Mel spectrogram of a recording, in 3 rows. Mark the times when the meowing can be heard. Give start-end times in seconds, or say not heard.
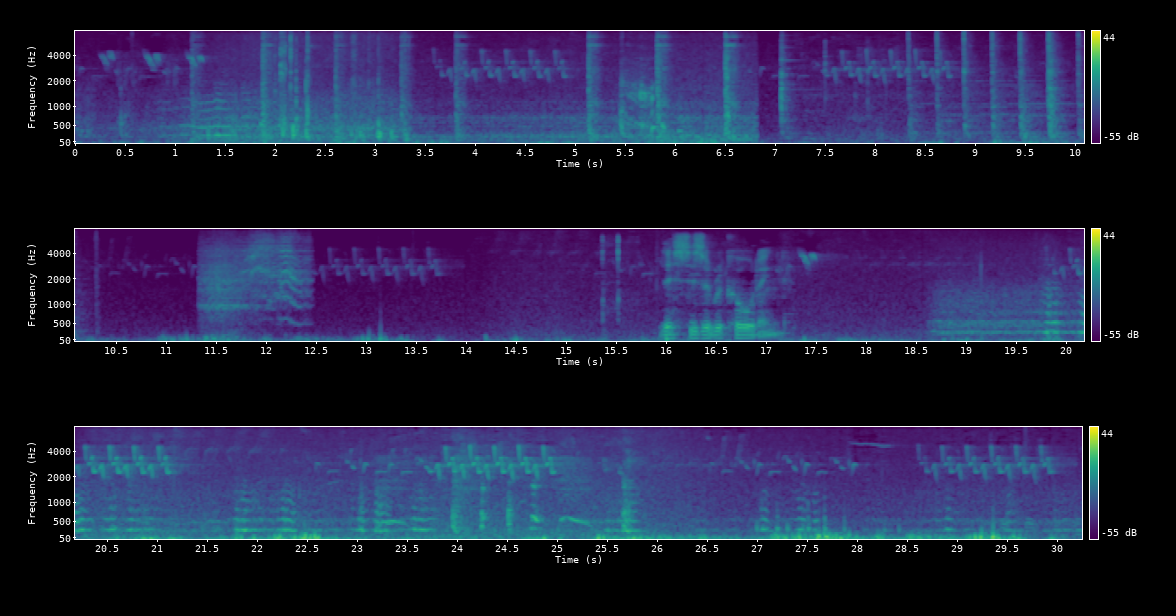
11.3-12.5.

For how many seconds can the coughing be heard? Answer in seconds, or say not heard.
5 s.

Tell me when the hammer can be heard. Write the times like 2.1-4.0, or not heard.
1.1-10.1.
